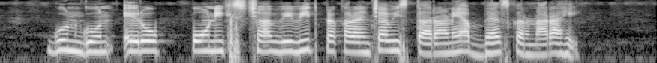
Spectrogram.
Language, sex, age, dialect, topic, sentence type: Marathi, female, 18-24, Standard Marathi, agriculture, statement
